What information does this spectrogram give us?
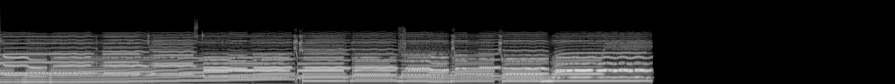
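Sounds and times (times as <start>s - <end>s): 
canon music: 0.0s - 6.6s.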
